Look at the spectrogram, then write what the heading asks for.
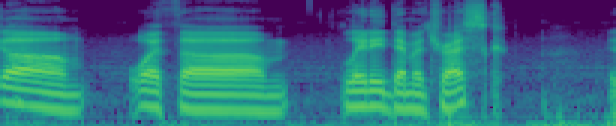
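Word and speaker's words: Dimitrescu: um with um lady demetresque even though it says cu you don't see the cu part it's tresc dimitresque which is interesting i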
